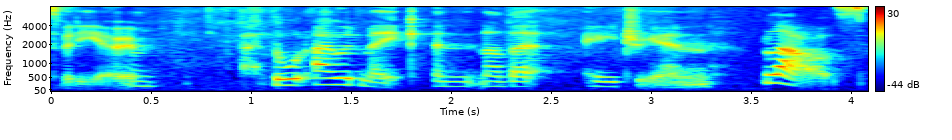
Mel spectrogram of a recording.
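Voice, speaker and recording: A woman speaks with a New Zealand accent against noticeable background noise. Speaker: sewing vlogger. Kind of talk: casual vlog.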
